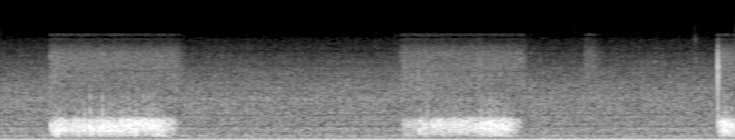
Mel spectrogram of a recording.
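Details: Female snoring in an ASMR recording: long, rough, buzzing snores on the inward breath, several seconds apart, over a steady low room hum.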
